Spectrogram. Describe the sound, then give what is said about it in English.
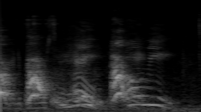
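A small dog in an office gives two short, high yapping barks about a second apart, each with a whiny, falling tail, fairly faint and followed by quiet. “a small dog with a big personality”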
